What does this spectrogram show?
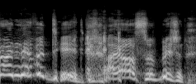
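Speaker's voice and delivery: very high mock protest; indignant denial. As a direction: squeal a comic denial in a retold quarrel. Teller acts his protest in quarrel.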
